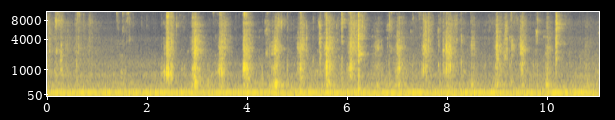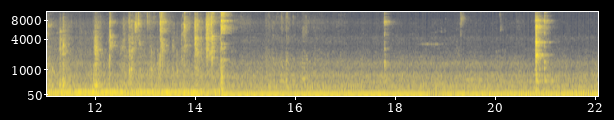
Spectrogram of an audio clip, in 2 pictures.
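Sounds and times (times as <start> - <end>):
wet chewing and crunching: 0.0 - 14.7
steady low hum: 0.0 - 22.0.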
